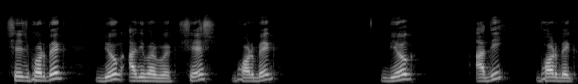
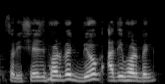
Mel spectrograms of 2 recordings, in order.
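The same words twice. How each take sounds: First: শেষ ভরবেগ, বিয়োগ, আদি ভরবেগ spaced out with pauses; dictating word by word. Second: Said in the usual way. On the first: Shown as a demonstration. Teacher dictating the formula to students, chunk by chunk with pauses. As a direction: spell it out in chunks, pausing after each part.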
